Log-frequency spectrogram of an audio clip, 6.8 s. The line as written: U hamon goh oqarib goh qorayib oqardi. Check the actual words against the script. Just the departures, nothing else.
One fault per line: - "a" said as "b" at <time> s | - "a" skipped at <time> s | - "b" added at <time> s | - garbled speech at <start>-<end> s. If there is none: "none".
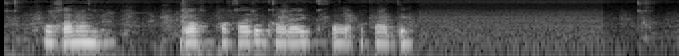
- "goh" skipped at 2.7 s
